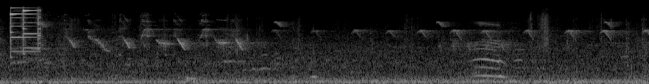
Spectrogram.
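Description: Small birds chirping in the background, a rapid series of short falling chirps. A brief, sharp, high-pitched squeak just after the start is the loudest sound.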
